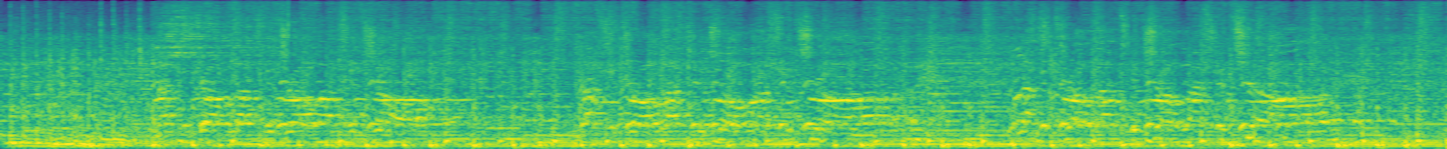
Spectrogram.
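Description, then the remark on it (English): A loud, dense rock track with a steady beat and a cowbell clanking along in rhythm over heavy guitars and shouted vocals, continuous throughout. “Cowbell.”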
